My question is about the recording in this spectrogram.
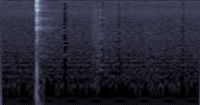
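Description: A single sharp click about a third of a second in, from a spring-loaded projectile apparatus as one small ball is knocked out sideways and the other drops straight down.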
